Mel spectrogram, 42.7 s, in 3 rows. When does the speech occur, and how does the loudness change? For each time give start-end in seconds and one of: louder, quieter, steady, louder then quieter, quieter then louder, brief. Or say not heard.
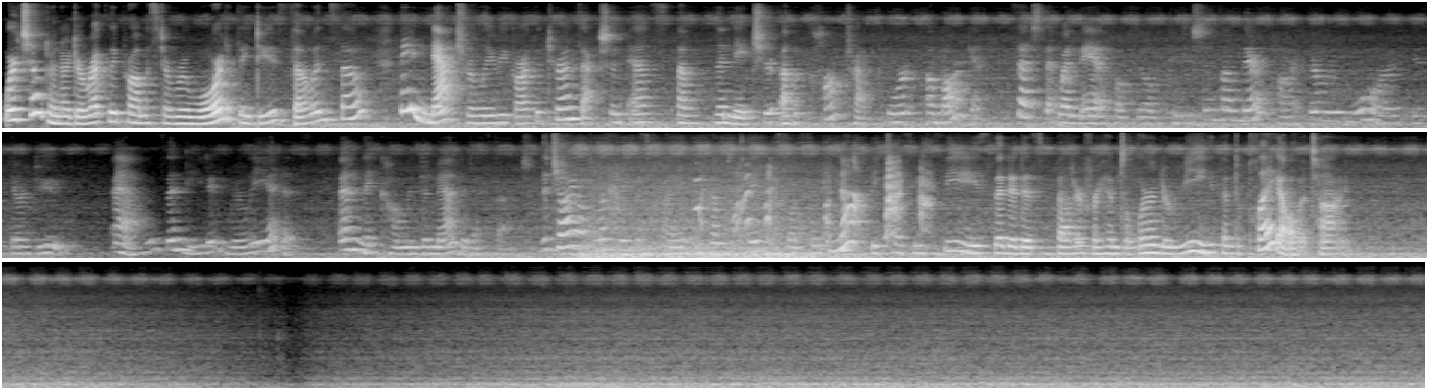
0.0-27.8 quieter then louder.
